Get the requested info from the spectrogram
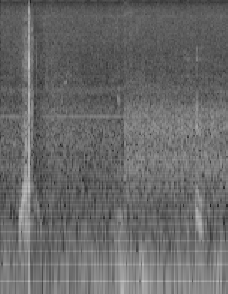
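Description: Golf driver swung at full speed: a brief swish ending in one sharp crack as the clubhead strikes the ball, about a quarter second in. About a second later comes a dull low thump.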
